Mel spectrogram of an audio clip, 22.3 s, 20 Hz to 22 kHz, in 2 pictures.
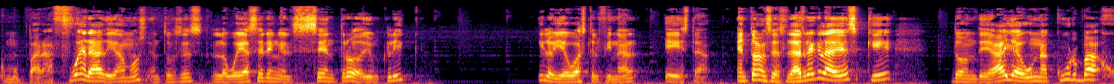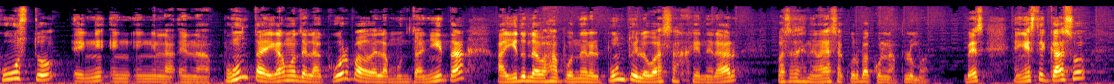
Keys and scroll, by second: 4.6 space, 7.0 space, 20.5 space.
